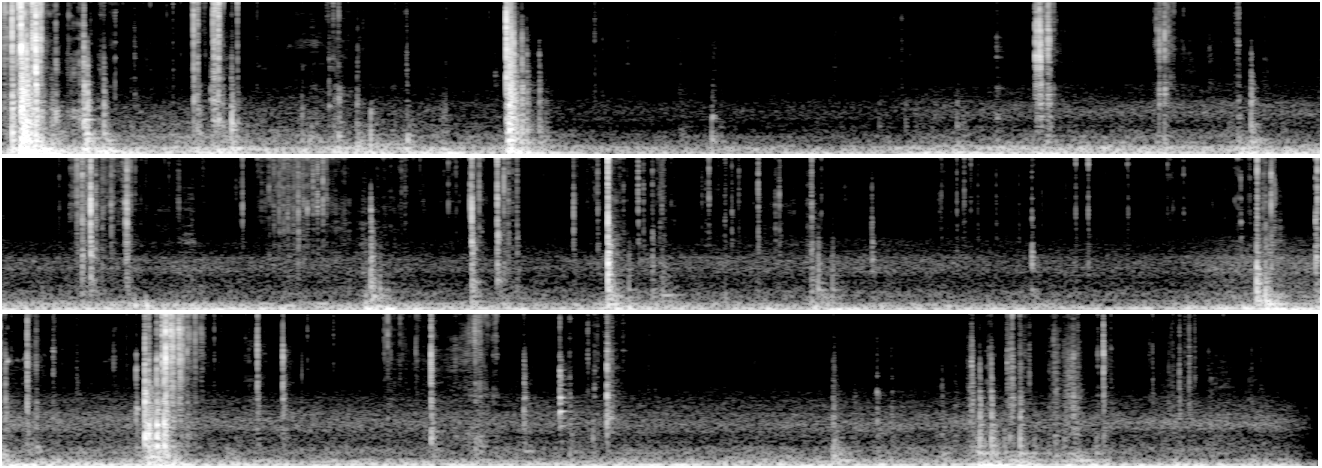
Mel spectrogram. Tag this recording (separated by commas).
Wood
